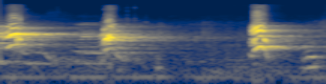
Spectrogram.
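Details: Three loud, sharp yelping barks from Tequila the husky, each bright and ringing with a trailing tonal tail, spaced at uneven intervals over a low background hum.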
